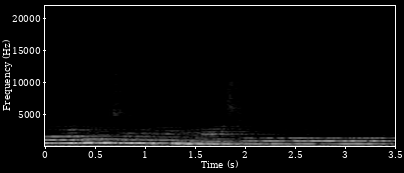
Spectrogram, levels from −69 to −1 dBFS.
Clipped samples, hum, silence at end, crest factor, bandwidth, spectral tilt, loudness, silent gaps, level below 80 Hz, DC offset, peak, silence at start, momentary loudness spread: under 0.1%; none; 0 s; 14 dB; 10.5 kHz; -5.5 dB/octave; -32 LUFS; none; -54 dBFS; under 0.1%; -18 dBFS; 0 s; 9 LU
